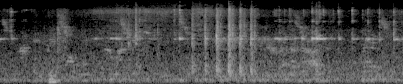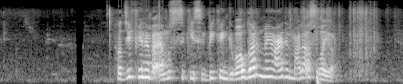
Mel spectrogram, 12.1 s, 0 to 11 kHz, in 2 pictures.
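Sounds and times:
spoon clinking against glass: 0:01.4 - 0:06.2
spoon stirring in water: 0:01.4 - 0:06.3.

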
